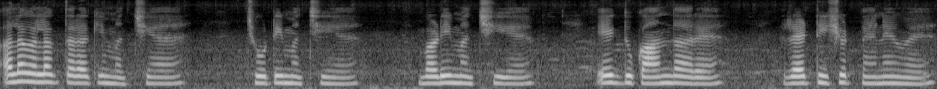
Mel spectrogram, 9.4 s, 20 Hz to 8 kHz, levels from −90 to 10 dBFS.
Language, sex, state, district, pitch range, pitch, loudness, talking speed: Hindi, female, Haryana, Jhajjar, 215-240 Hz, 225 Hz, -17 LUFS, 130 wpm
